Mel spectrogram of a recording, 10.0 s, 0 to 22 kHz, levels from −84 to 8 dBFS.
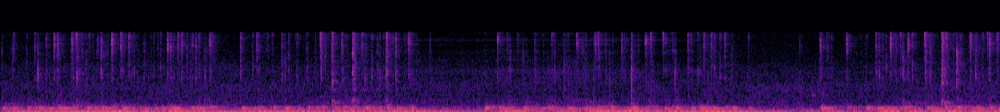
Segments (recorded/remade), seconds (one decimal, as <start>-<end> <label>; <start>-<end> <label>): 0.0-4.1 recorded; 4.1-7.0 remade; 7.0-10.0 recorded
